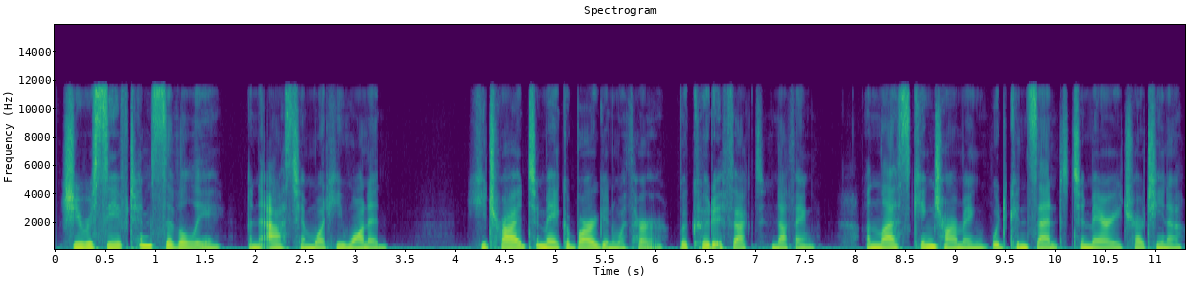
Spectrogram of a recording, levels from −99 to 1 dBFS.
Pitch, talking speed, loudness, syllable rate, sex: 205 Hz, 160 wpm, -19 LUFS, 4.7 syllables/s, female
